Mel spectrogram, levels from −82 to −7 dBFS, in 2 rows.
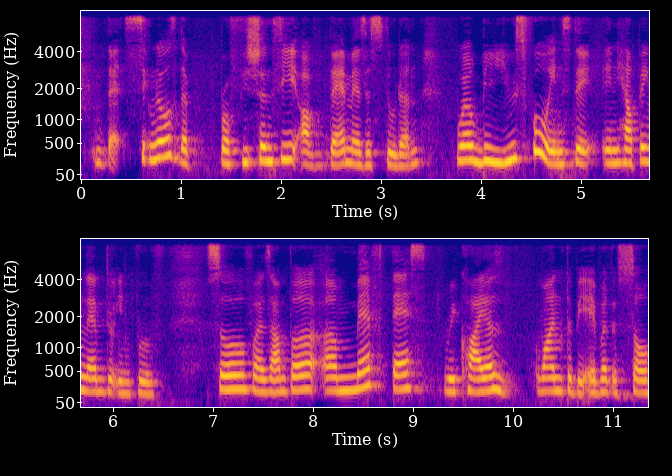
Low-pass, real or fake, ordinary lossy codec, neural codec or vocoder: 7.2 kHz; fake; none; codec, 16 kHz, 1 kbps, X-Codec, WavLM features, trained on Multilingual LibriSpeech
